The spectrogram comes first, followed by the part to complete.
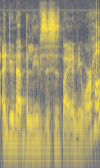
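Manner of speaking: put-on French accent. Retelling what an art gallery director said, in a french accent. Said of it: "presumably in a French accent".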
